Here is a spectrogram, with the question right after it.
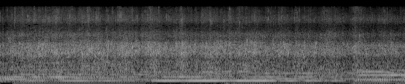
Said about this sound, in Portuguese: Você pode dar uma salva de palmas?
